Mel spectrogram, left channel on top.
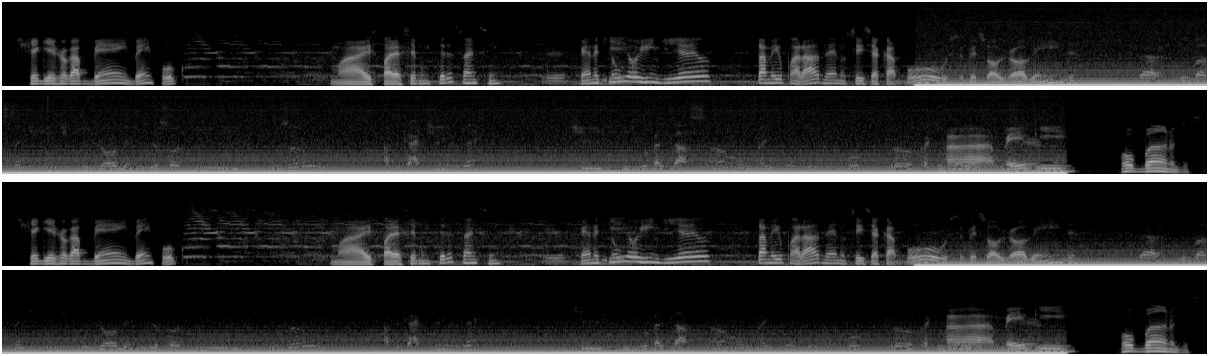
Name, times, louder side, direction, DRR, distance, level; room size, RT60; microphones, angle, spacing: voice 1, 0.2-1.7 3.3-5.0 5.8-7.1 7.6-10.8 21.4-22.8 23.2-23.9, left 1 dB, 15° left, 1.5 m, -32 dB
sound 1, 1.8-20.8, right 1 dB, 40° right, 7.5 m, -50 dB
voice 2, 5.4-5.7 6.1-6.3 11.3-15.4 15.9-16.9 17.7-21.9 22.2-22.6, left 1 dB, 90° left, 6.6 m, -43 dB
sound 2, 9.1-22.7, left 2 dB, 65° left, 1.1 m, -19 dB
head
